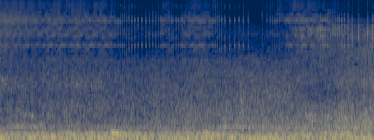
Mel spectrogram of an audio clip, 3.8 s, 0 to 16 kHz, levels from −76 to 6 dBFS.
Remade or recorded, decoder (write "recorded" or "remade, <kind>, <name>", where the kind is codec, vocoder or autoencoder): recorded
